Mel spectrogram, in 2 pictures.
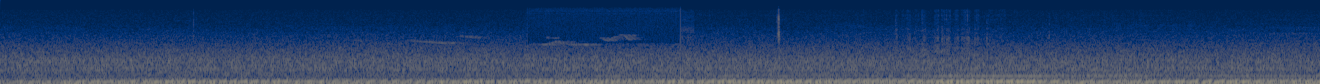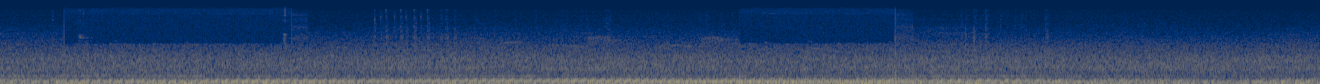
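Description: Small motorbike engine running as it rides along, getting gradually louder as it comes closer.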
